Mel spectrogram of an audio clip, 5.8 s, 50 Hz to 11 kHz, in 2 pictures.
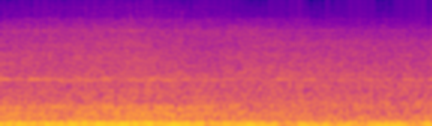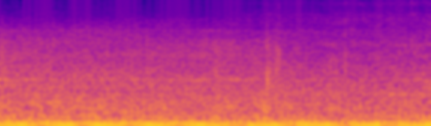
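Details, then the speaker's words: Chevrolet Caprice 9C1 LT1 V8 after water pump, Optispark and radiator hose replacement, freshly refilled with coolant and not yet hot: deep, steady idle with even beat, no more hesitation or skipping misses as before; normal idle. "don't think it's got any more misses to it it was like hesitating before like skipping around [Music] yeah I think that's good sounds pretty decent that sounds pretty decent"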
